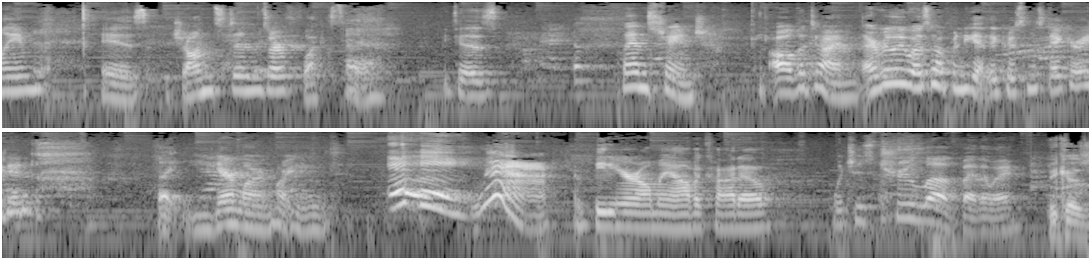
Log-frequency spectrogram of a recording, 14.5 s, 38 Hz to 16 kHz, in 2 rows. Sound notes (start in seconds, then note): 9.8 coos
